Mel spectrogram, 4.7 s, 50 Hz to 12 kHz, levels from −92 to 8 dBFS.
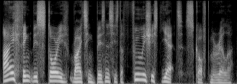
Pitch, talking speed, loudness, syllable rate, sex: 155 Hz, 150 wpm, -19 LUFS, 4.8 syllables/s, male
